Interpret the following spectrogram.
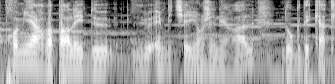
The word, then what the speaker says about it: MBTI: Moi, je prononce ça MBTI puisque c'est la version anglaise puisque le nom officiel du MBTI, c'est Myers Brigs Type Indicator.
